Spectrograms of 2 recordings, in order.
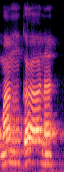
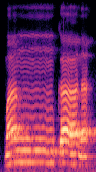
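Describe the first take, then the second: First: The nasal sound before k is cut short. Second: The nasal sound before k is held long. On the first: The speaker calls it wrong. "jadi tidak" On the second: The speaker calls it right. "Jadi agak ditahan ikhfa itu"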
